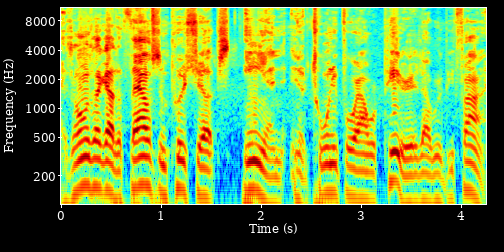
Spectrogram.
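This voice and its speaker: In a dark, mellow tone, a man talks at a moderate pace with lively intonation. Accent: Alabama. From Birmingham, Alabama. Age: 70s. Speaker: grocery business owner. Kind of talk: interview. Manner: halting, many fillers.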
